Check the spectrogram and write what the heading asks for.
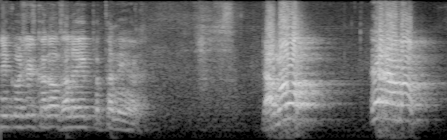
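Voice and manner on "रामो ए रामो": louder, slower shouting. Character calling out to Ramo, shouting for Ramo. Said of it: "क्या चिल्ला क्यों रहा है?".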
